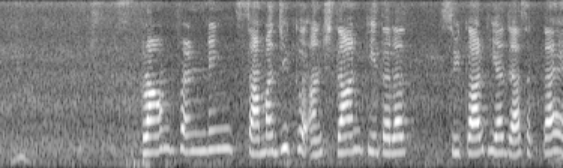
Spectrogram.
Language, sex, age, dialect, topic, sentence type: Hindi, female, 18-24, Marwari Dhudhari, banking, statement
